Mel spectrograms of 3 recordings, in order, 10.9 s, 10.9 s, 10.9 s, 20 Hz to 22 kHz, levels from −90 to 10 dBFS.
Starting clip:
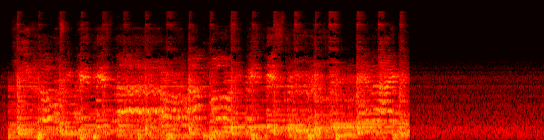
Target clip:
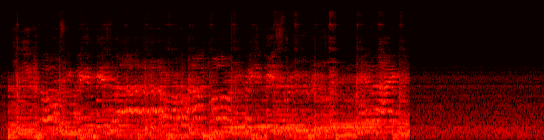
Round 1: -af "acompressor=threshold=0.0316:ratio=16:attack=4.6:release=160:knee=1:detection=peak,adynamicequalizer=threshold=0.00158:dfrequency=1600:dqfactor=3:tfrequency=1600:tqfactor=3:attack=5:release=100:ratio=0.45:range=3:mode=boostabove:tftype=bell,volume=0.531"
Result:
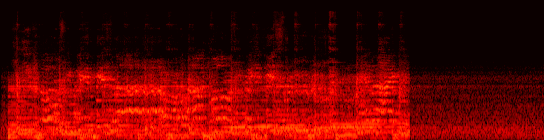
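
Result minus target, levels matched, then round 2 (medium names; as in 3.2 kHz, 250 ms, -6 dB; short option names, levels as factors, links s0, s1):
2 kHz band +3.0 dB
-af "acompressor=threshold=0.0316:ratio=16:attack=4.6:release=160:knee=1:detection=peak,volume=0.531"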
